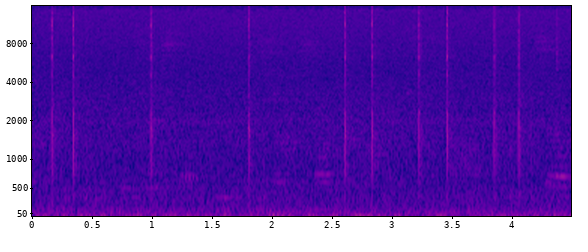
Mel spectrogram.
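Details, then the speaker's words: 15" MacBook Pro Late 2013 after battery replacement and reassembly: about ten crisp, sharp trackpad clicks over quiet room hum; the trackpad clicks cleanly again and works normally. "trackpad is now clicking again"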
